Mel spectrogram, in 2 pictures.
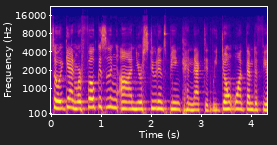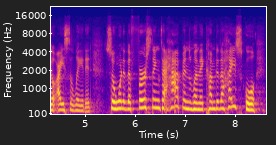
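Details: Adult woman speaking; normal voice.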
